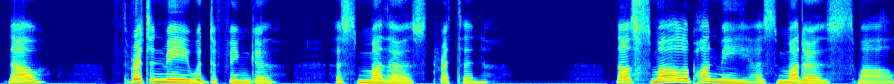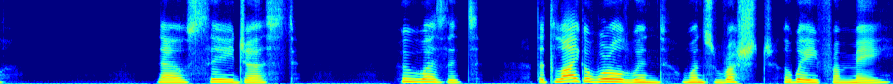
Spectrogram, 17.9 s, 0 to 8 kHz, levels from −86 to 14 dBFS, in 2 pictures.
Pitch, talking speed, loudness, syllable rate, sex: 225 Hz, 105 wpm, -20 LUFS, 3.4 syllables/s, female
